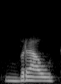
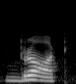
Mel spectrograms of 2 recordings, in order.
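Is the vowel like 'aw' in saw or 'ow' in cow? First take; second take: ow; aw. First: The vowel sounds like 'ow' in cow. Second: The vowel sounds like 'aw' in saw. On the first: The speaker calls it wrong. "ये ब्राउट गलत उच्चारण है" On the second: The speaker calls it right. "इसको ब्रॉट पढ़ेंगे"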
